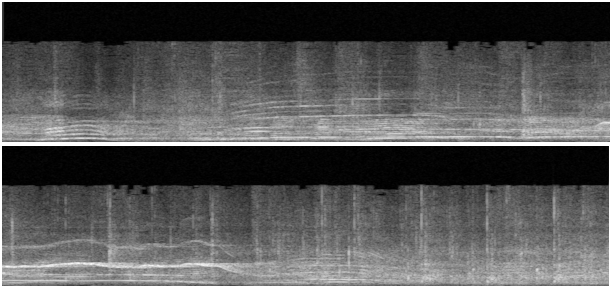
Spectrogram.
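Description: A crowd cheering and whooping, many voices overlapping, with one long drawn-out shout in the middle.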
